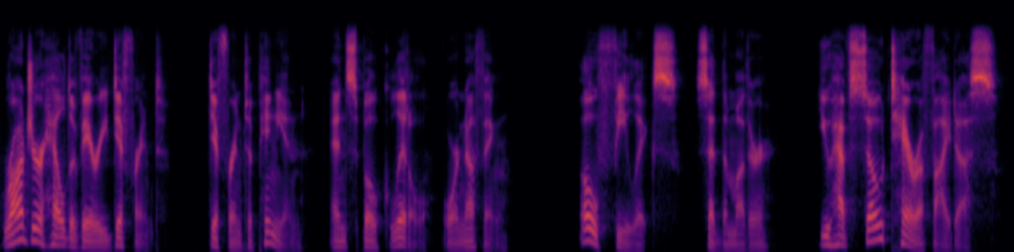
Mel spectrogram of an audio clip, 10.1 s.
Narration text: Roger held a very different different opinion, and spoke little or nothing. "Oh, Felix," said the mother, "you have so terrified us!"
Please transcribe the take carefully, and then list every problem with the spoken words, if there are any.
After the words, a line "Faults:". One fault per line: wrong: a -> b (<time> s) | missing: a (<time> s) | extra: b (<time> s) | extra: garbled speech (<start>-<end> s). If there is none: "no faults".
Roger held a very different different opinion, and spoke little or nothing. "Oh, Felix," said the mother, "you have so terrified us!"
Faults:
no faults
